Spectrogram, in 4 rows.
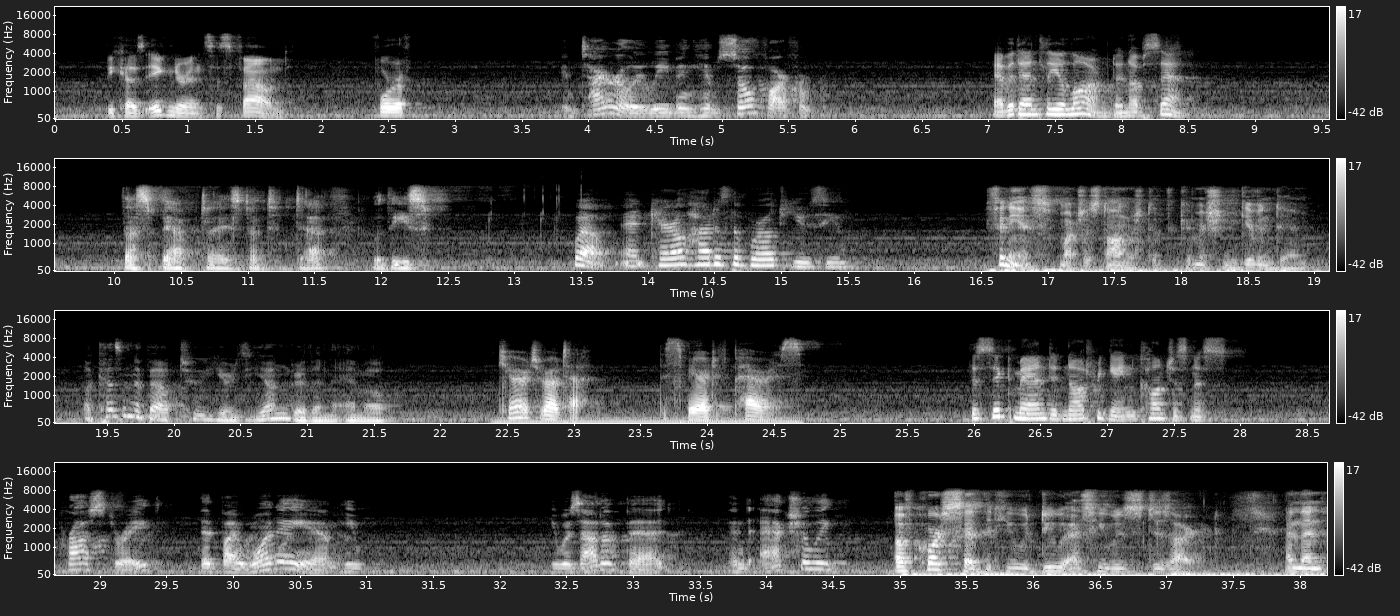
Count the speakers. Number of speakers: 8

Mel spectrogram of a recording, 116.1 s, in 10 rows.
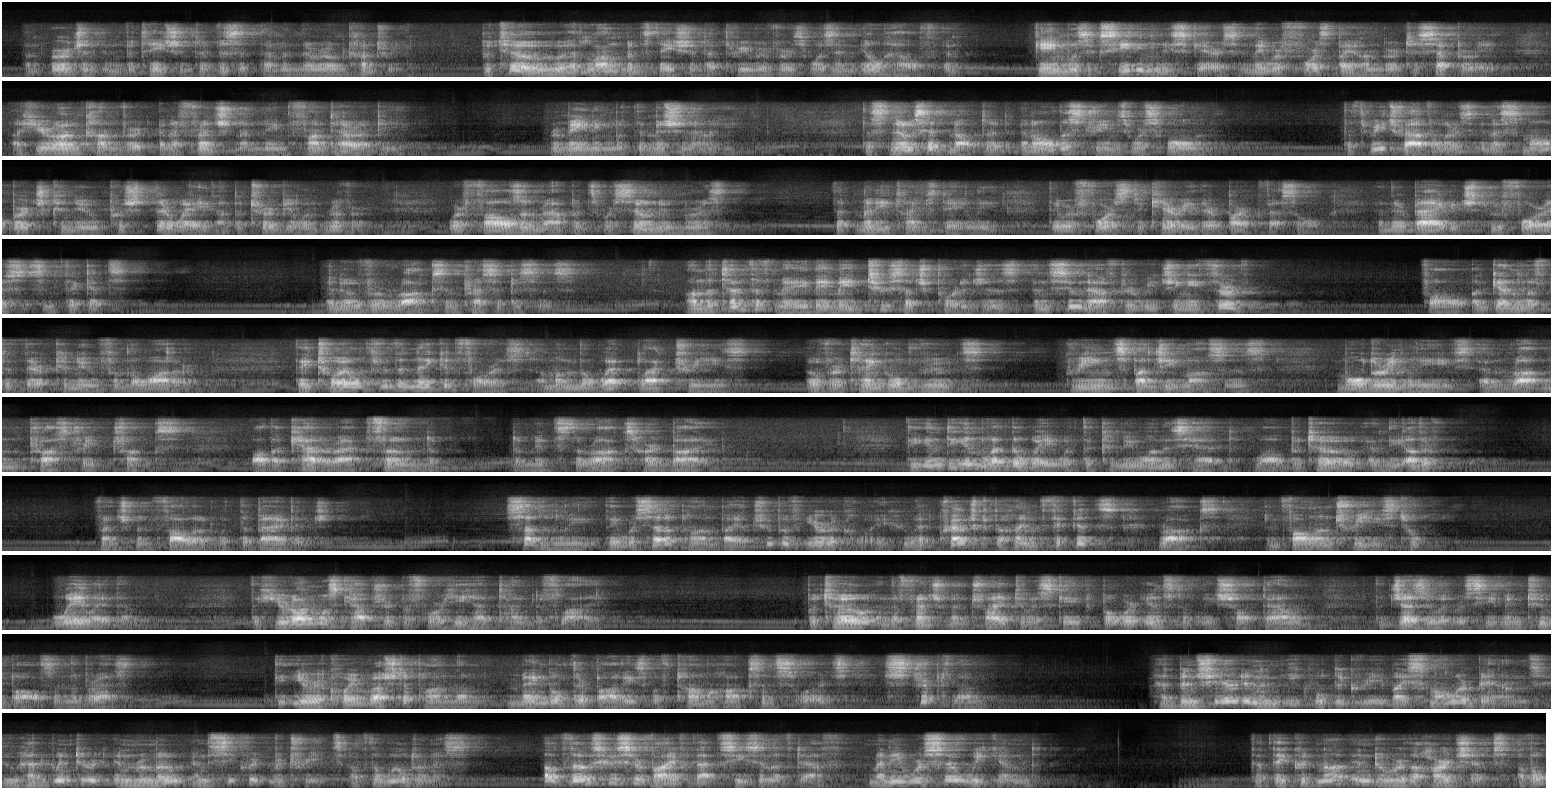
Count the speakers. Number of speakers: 1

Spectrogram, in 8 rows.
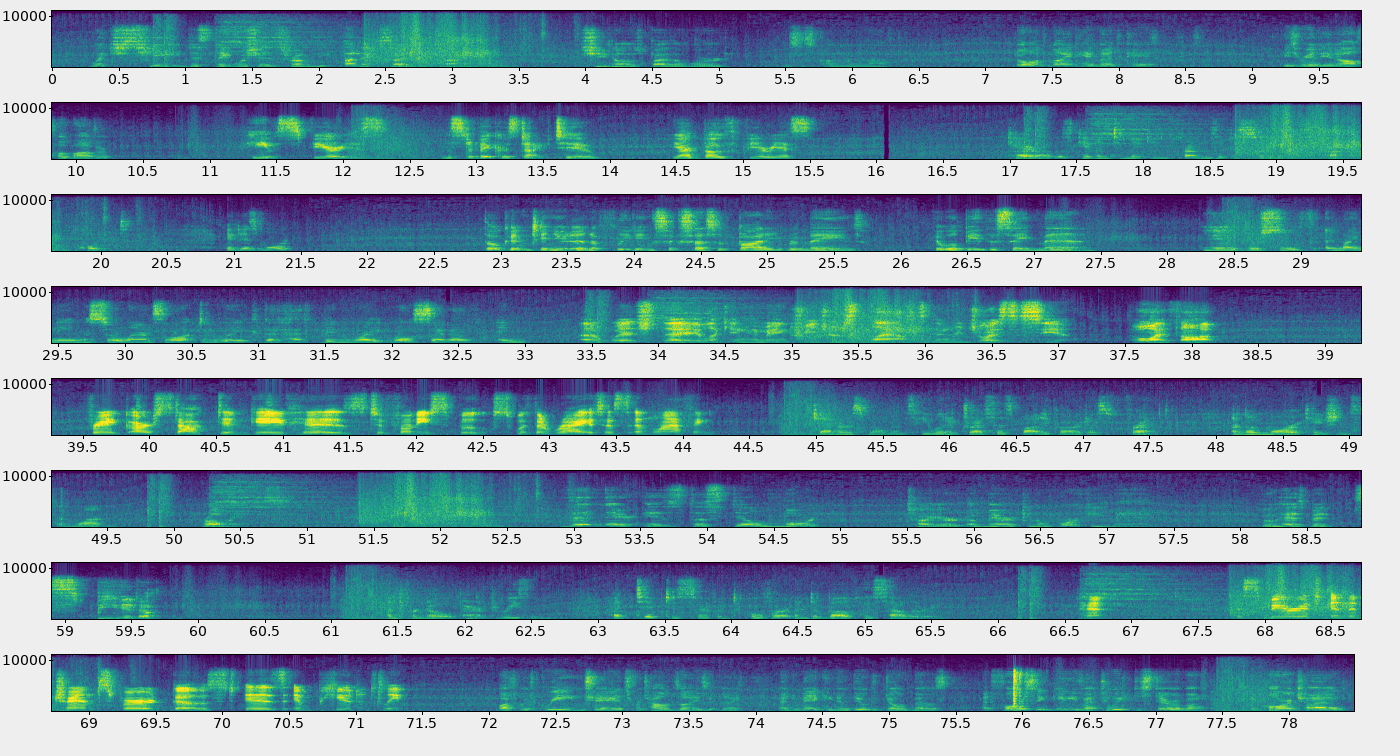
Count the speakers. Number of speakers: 8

